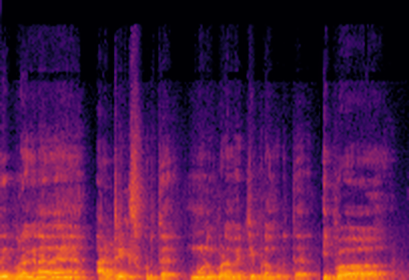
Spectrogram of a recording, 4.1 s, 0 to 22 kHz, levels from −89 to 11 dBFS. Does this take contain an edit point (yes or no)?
yes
